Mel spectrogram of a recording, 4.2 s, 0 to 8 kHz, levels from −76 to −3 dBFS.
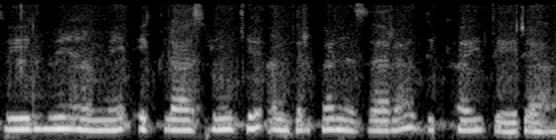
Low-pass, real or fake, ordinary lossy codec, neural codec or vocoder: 7.2 kHz; real; none; none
